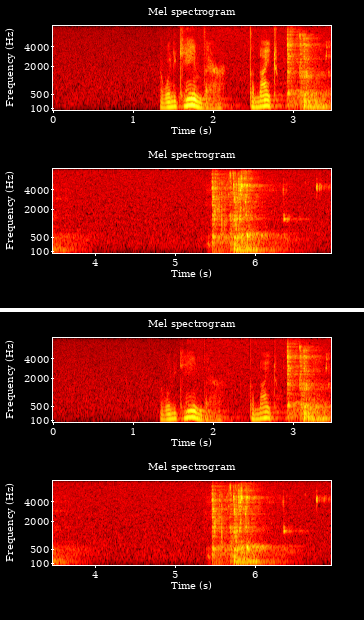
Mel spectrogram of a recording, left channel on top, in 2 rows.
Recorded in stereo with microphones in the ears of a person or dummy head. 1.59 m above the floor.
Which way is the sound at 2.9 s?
5° right (ahead or behind).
